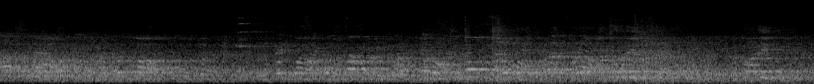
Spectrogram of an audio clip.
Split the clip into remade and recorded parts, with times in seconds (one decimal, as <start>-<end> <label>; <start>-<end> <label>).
0.0-8.1 recorded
